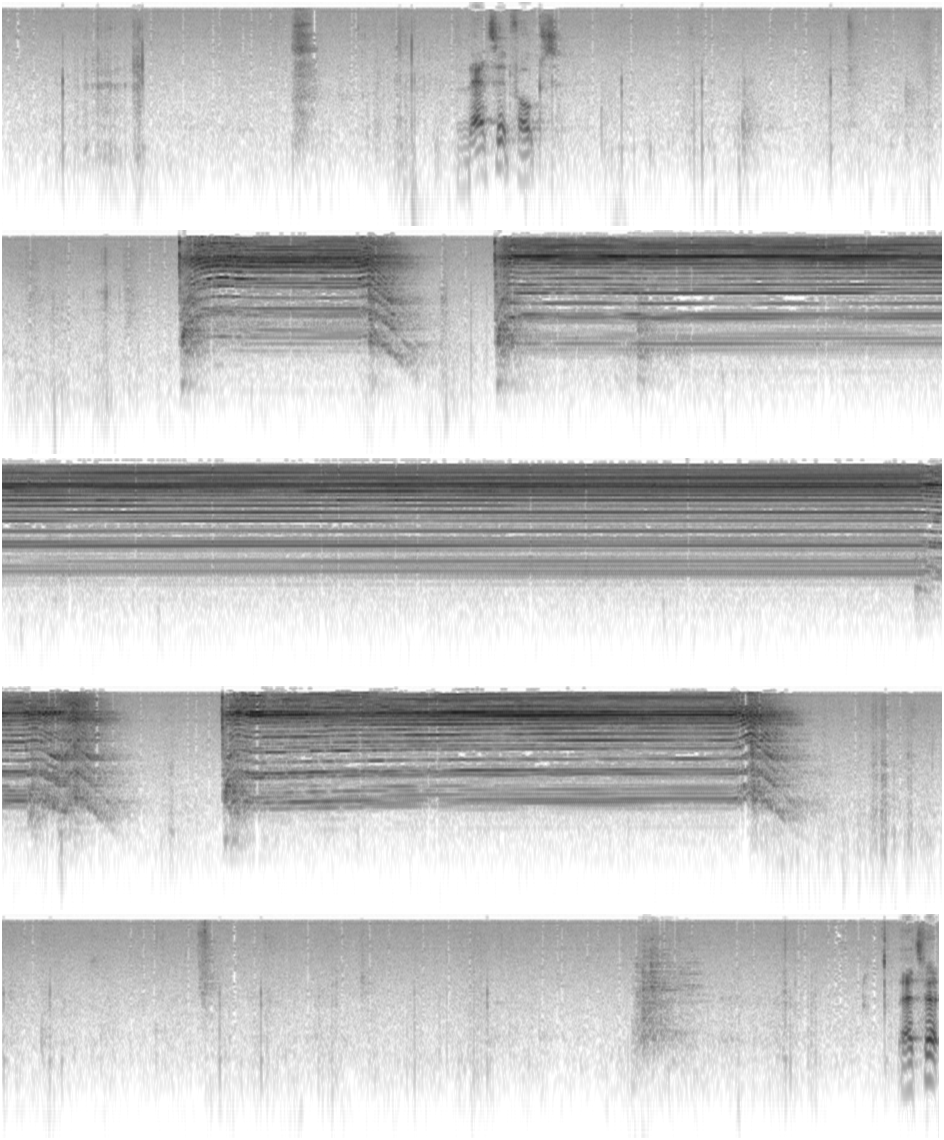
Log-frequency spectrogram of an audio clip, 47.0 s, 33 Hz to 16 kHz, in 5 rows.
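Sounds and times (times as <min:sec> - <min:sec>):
hydraulic pump motor whining: 0:11.2 - 0:29.6, 0:30.4 - 0:36.4.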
